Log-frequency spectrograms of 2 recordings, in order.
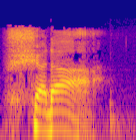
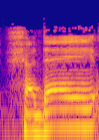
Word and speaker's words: Shaddai: And this is a long I, and it can be Shaddai or Shaddai. And I'm just going to leave it like that. Shaddai.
